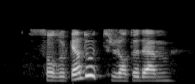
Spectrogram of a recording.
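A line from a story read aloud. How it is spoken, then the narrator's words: Knight exclaiming. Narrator (French): s'écria le chevalier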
